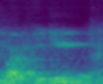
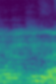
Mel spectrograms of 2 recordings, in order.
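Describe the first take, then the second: First: It is said with a put-on Norwegian accent. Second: It is said in the speaker's normal accent. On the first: "I hear Ole going forty-two" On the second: "whenever I say forty-two"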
